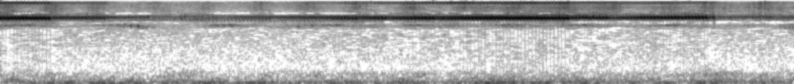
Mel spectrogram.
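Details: Crickets sing their pre-evening song outdoors in summer among purple flowers: a steady, very high, thin trill over a faint low rumble.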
